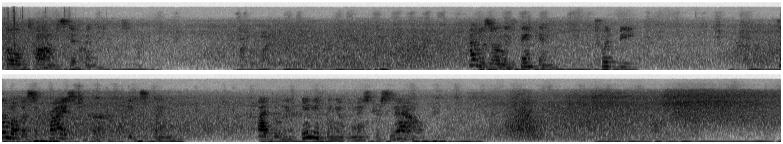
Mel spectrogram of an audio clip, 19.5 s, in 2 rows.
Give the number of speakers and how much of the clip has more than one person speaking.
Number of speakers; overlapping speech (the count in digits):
2, about 22%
